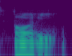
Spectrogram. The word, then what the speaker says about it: とおり: Now you might be asking why sometimes it's pronounced as tori and sometimes dori. When you're using the no particle after a noun, it is tori.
